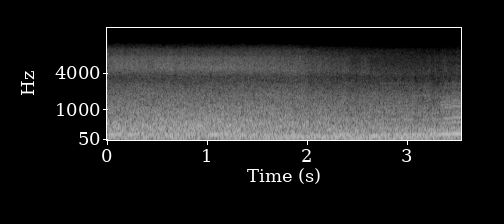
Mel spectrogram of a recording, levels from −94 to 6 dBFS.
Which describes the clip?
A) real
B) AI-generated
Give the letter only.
A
